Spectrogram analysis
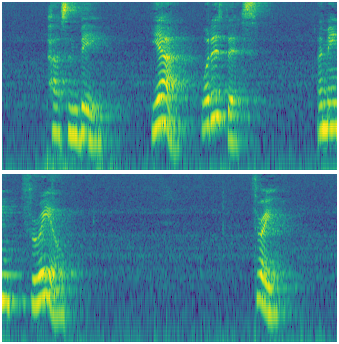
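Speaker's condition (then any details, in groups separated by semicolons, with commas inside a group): No condition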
